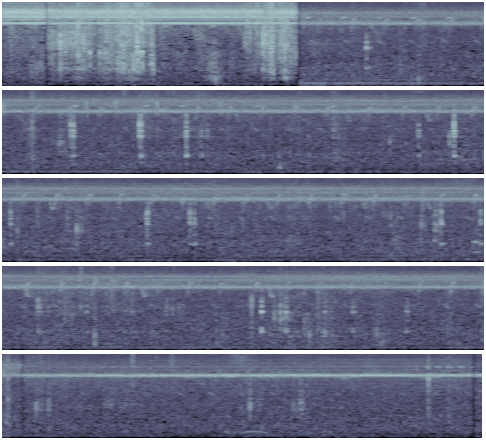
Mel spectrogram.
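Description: Dry corn husks crackling and tearing as ears are husked by hand, loud for about three seconds, then cutting off abruptly. Under it and after it, a steady high-pitched insect chorus continues with scattered faint ticks.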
